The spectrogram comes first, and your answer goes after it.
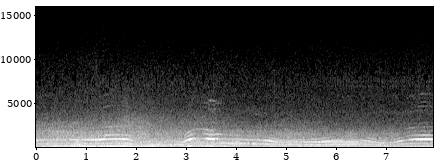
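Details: Fighting cats trade long moaning yowls that glide and dip, several voices crossing one another, the pitch swooping upward around three seconds and again at the end, with a constant low droning hum beneath.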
